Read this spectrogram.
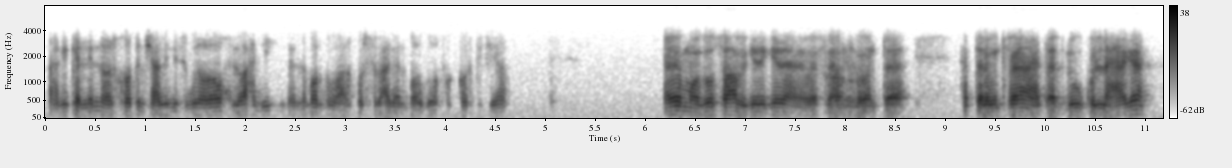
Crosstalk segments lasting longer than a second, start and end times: none

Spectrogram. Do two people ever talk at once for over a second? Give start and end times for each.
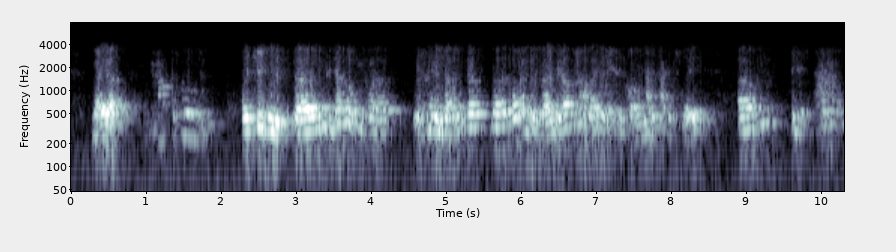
6.6-8.0

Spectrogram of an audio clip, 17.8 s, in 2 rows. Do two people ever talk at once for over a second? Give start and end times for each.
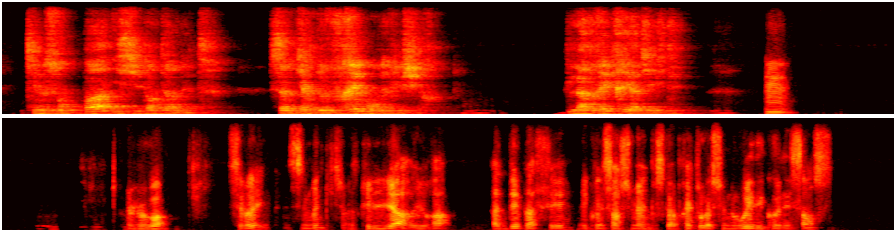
none

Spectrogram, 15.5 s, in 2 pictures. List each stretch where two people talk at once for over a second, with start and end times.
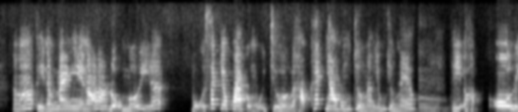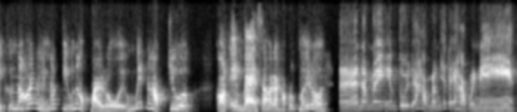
none

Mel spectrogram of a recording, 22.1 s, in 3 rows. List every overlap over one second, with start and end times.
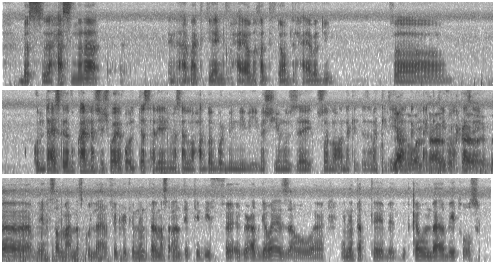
13.2-14.6

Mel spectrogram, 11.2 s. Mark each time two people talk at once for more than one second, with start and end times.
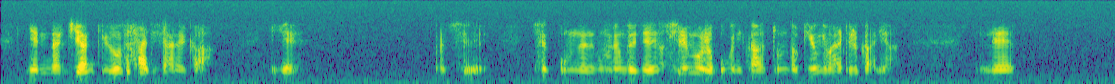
6.0-7.6

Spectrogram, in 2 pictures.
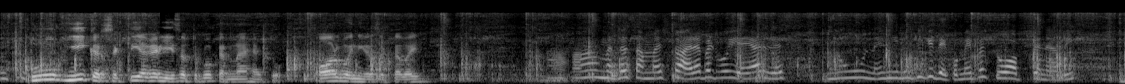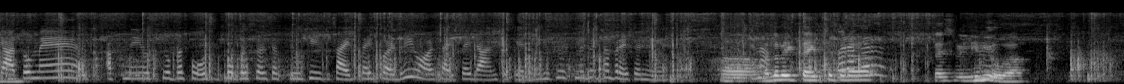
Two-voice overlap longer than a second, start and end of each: none

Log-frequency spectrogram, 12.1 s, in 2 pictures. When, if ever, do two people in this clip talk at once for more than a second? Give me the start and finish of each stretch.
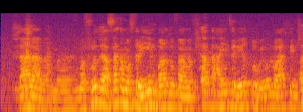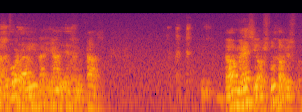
6.0-7.4

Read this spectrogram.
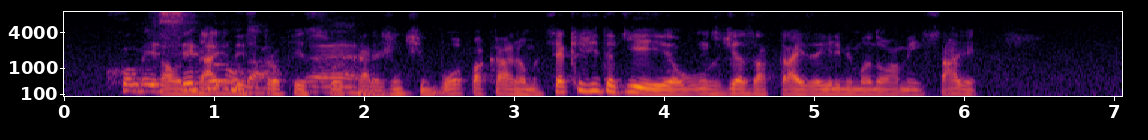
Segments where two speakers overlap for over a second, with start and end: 0.6-2.1

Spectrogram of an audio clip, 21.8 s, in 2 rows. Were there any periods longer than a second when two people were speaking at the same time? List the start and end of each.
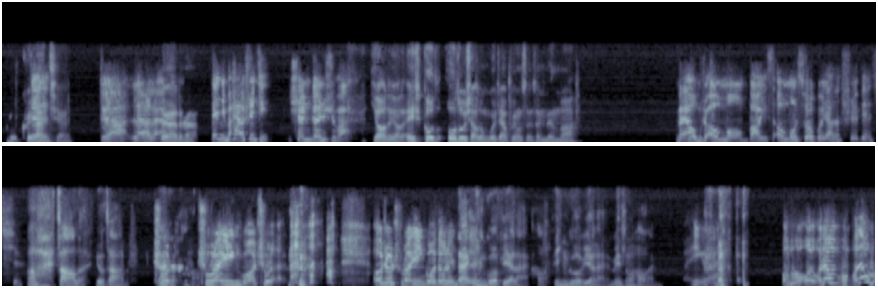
none

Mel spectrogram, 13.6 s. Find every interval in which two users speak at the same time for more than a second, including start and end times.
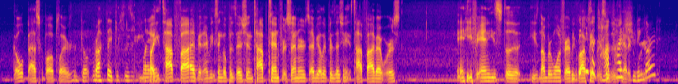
11.6-13.0

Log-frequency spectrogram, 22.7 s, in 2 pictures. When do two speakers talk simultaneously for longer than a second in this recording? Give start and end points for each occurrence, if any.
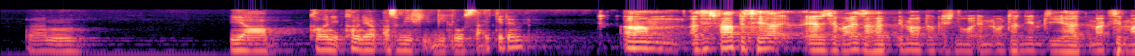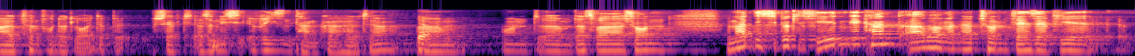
none

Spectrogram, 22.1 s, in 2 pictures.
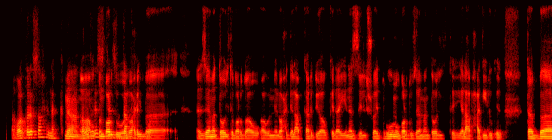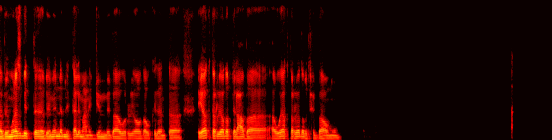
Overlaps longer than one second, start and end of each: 1.6-2.9

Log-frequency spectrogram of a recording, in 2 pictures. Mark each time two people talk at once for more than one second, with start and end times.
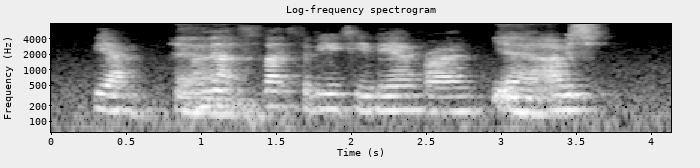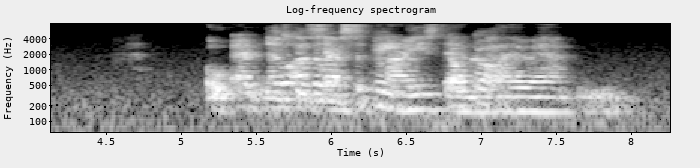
5.6-7.2

